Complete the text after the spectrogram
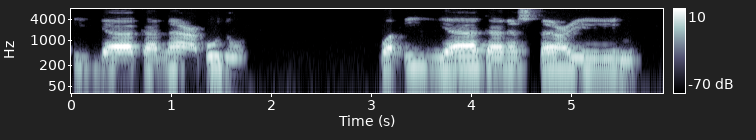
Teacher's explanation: ایاک پہ کوشش کریں ایاک نرم نہ پڑیں شد کے ساتھ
